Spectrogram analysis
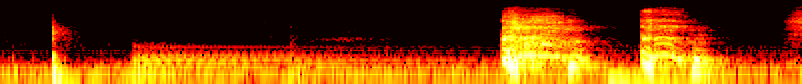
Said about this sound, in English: I did start getting a little cough, but I think that's just from drainage.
